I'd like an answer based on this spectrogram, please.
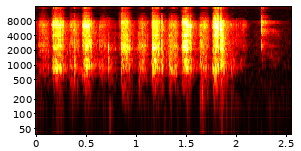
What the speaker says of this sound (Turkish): Ve şu kısmı mesela keseceğim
